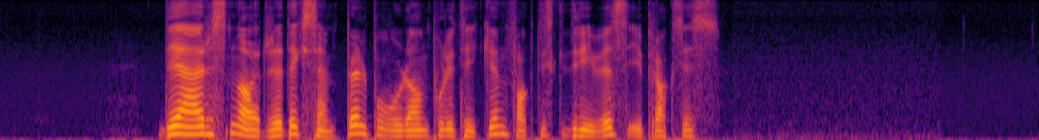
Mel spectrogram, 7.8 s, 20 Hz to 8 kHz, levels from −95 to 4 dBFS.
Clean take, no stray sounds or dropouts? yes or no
yes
